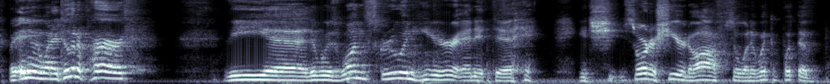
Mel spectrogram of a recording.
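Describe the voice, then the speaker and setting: A man chatting casually and haltingly as he gives a rambling, informal house-tour vlog. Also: fairly high pitch, a little mellow, a little hiss or hum. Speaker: vlogger. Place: indoors in an old house room. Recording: echoey bare room.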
